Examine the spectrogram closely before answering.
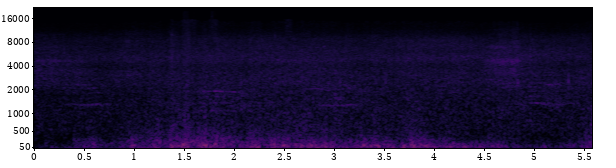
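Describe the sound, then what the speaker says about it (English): Gusty wind rushes steadily across an outdoor horse-training area where a 2-year-old Appaloosa is being worked, a continuous low buffeting roar close to the microphone with no one talking. "I'm a little bit conscious here of this wind coming up"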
